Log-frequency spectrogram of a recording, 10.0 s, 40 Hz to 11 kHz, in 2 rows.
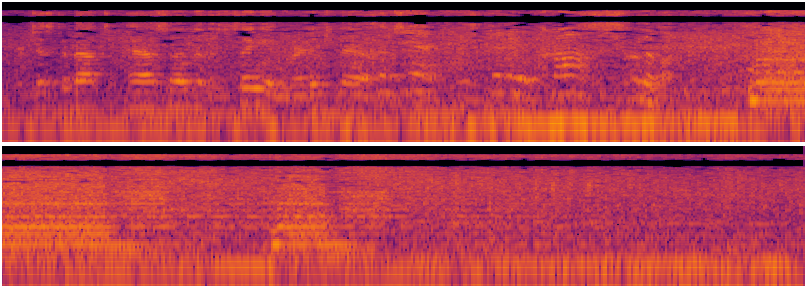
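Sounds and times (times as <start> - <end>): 
low engine rumble: 0.0 - 10.0
speech: 0.2 - 5.8, 6.7 - 7.6
boat horn blasts: 4.6 - 9.4.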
